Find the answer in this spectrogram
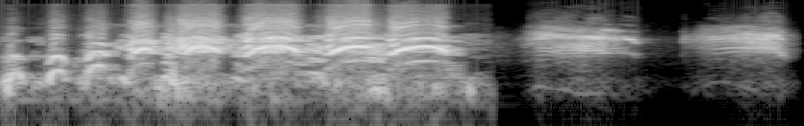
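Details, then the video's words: Monkey calling in a fast series of rising-and-falling squealing hoots for over two seconds, followed by two short, harsh screeches after a brief pause. "Monkey Funny Sound"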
